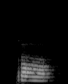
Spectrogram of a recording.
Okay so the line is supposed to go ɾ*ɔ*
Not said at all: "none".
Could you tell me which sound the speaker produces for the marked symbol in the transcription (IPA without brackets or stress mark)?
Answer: ɔ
